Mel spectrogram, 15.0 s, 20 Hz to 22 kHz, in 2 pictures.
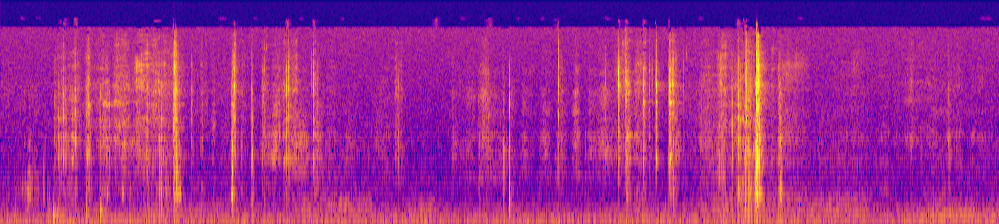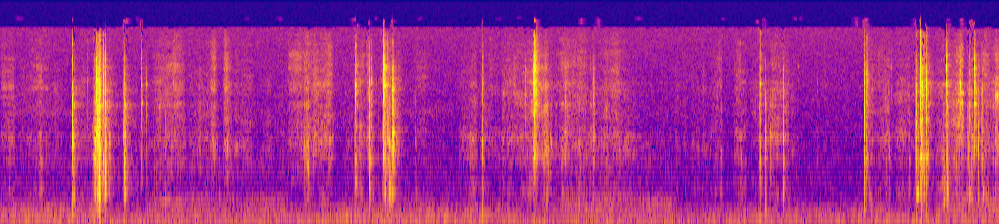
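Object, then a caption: Plastic audio cassette. A RadioShack HD-60 plastic audio cassette, a small hollow cassette with a black plastic shell and a handwritten label, is held in both hands, turned onto its edge and handled with the fingertips. Quiet, bright clicks and rattles come in irregular bursts with a few sharper snaps, each dying away almost instantly over a faint low hum.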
